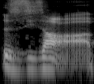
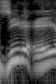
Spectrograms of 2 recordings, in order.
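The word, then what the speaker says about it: Z-A: to talk about characters is it Z to A or zah they haven't actually confirmed the pronunciation of the game I would just say Z z a without saying anything for the hyen Za is probably correct but I like the idea of Pokemon Legend zah pla yeah Plaza it's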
